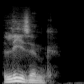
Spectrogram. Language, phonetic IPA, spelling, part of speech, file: Russian, [ˈlʲizʲɪnk], лизинг, noun, Ru-лизинг.ogg
- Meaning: lease, leasing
